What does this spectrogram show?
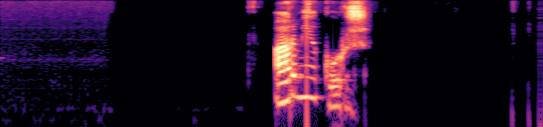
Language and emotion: Russian, neutral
